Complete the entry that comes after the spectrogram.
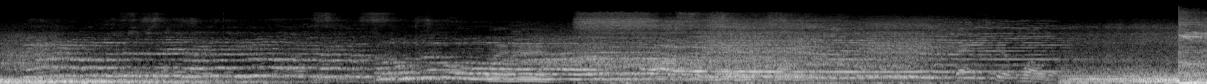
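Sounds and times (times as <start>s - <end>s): heavy bass: 0.0s - 3.2s, 10.9s - 12.0s
voices: 0.0s - 10.6s
live concert music: 11.8s - 12.0s.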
